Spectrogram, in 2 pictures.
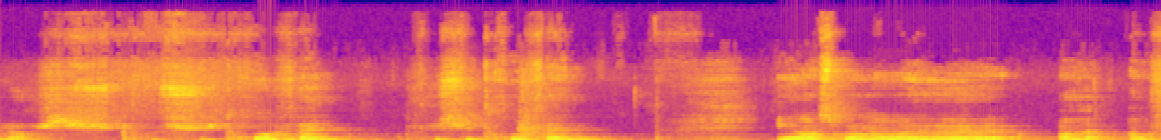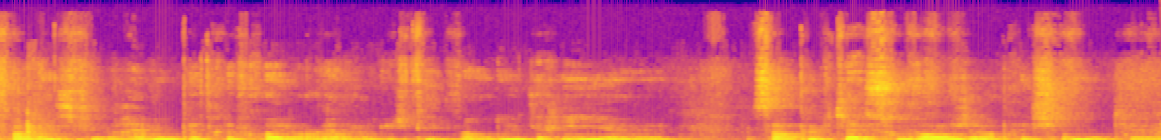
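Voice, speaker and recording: A woman's voice: sits low, dark tone, echoey room, a little hiss or hum. A young woman from France chatting casually in a knitting vlog, slangy and full of fillers and restarts. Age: young adult. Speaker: knitting vlogger, exchange student.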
